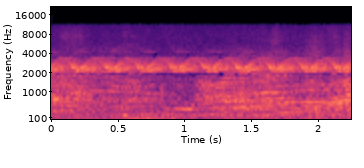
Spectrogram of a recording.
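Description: A door alarm sounds a steady, high-pitched electronic beeping with a rapid warbling pulse that carries on without a break, fairly loud, while low voices murmur faintly underneath.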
